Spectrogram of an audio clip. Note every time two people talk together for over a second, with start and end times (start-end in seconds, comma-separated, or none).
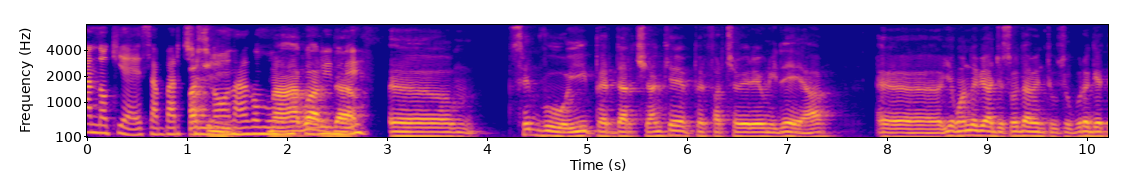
1.0-2.8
